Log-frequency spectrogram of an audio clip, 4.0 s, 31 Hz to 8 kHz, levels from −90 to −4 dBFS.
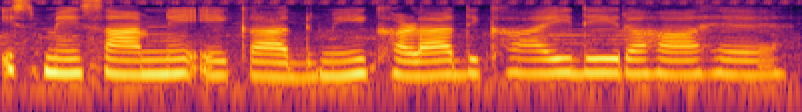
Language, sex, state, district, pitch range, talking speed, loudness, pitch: Hindi, female, Uttar Pradesh, Lucknow, 200-215 Hz, 135 wpm, -16 LUFS, 210 Hz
